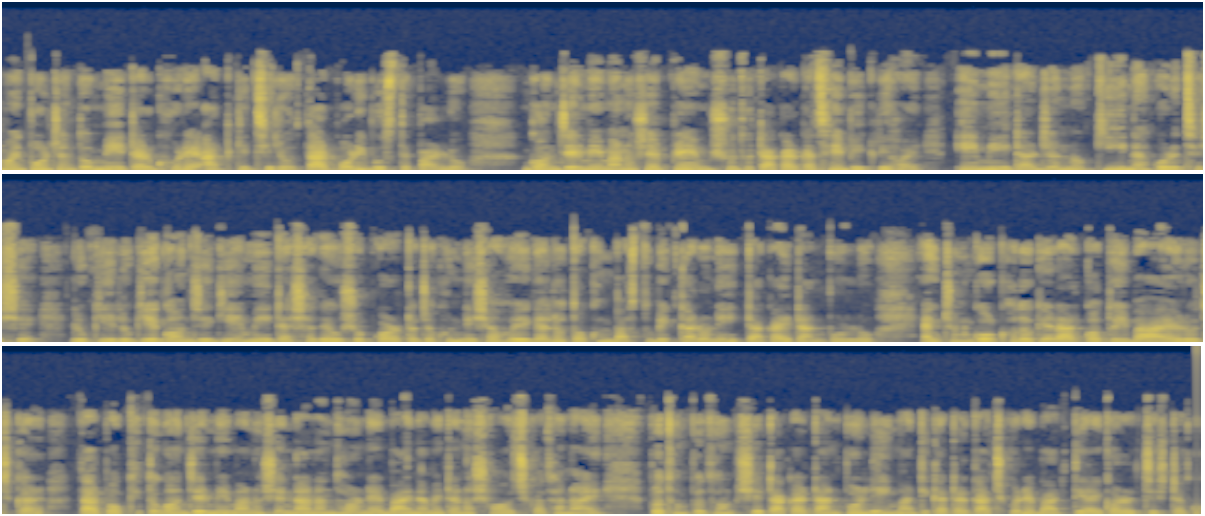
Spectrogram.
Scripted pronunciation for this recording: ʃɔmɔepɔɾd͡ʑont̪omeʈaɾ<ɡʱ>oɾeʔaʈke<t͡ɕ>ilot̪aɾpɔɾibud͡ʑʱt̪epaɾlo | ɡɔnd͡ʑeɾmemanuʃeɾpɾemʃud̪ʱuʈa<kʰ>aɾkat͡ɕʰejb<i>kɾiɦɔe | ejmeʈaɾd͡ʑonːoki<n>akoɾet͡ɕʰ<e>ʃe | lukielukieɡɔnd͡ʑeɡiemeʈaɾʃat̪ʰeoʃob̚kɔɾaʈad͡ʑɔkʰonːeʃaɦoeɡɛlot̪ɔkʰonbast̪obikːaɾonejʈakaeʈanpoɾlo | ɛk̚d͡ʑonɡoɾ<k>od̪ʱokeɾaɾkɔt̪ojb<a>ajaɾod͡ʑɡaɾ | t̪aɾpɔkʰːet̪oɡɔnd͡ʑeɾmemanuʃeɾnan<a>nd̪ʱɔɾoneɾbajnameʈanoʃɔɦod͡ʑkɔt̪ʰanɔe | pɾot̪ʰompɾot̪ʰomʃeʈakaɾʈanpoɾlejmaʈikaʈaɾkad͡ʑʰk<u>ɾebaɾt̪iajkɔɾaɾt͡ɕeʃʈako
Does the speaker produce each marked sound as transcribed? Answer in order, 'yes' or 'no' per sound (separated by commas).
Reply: yes, no, no, yes, yes, yes, no, yes, yes, no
